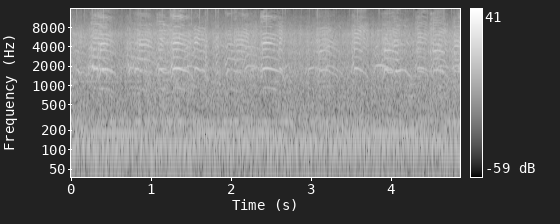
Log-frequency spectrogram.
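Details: A flock of seagulls near a sea boat off Saint Martin, Cox's Bazar, Bangladesh, giving repeated short, arched, yelping cries that overlap constantly above a continuous low engine hum.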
